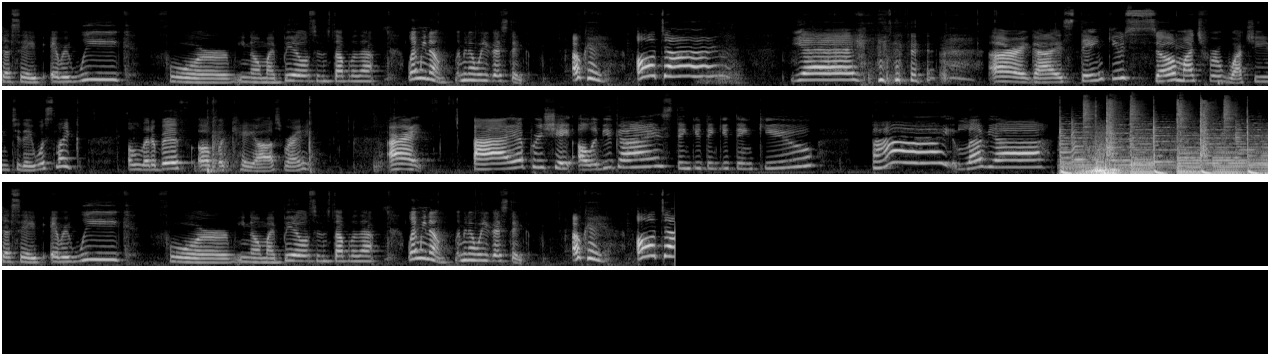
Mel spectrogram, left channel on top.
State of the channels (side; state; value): right; drops out; at 6.8 s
